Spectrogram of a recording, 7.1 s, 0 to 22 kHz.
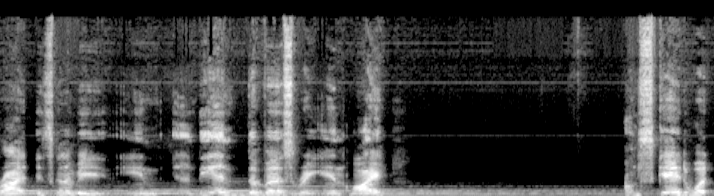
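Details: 25-year-old woman with cerebral palsy, real, speaking casually to camera: dysarthric speech in cerebral palsy.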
